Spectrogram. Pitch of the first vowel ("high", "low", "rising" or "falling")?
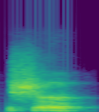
low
